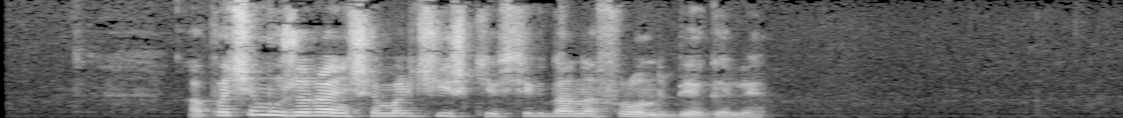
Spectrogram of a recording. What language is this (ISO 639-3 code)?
rus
